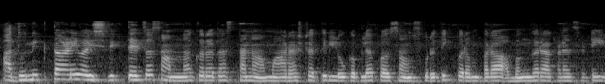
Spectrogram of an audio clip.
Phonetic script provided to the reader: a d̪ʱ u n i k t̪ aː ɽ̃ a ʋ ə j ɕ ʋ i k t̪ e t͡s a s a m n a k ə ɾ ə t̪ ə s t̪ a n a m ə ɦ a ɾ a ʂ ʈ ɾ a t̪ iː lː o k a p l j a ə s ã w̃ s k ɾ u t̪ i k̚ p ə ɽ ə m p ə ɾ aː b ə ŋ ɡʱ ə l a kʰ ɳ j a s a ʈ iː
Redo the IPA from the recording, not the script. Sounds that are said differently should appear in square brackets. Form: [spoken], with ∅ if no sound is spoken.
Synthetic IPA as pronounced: a d̪ʱ u n i k t̪ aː ɽ̃ [i] ʋ ə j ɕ ʋ i k t̪ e t͡s a s a m n a k ə ɾ ə t̪ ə s t̪ a n a m ə ɦ a ɾ a ʂ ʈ ɾ a t̪ iː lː o k a p l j a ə s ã w̃ s k ɾ u t̪ i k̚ p ə [ɾ] ə m p ə ɾ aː b ə ŋ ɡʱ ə [ɾ] a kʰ ɳ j a s a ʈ iː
